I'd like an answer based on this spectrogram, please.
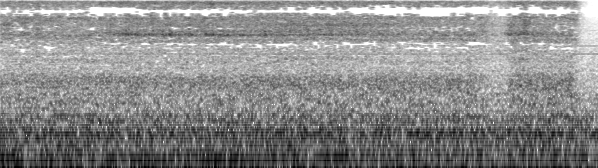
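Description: Aerosol hairspray can spraying in one long hiss, broken briefly about five seconds in, then stopping near the end.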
